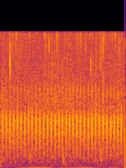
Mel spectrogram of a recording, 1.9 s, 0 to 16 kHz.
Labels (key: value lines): label: biophony, rattle
recorder: SoundTrap 500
